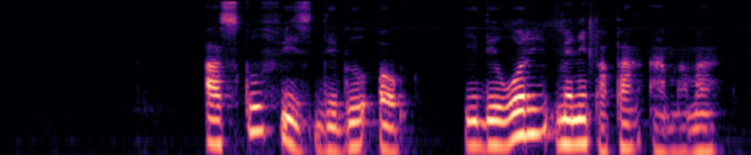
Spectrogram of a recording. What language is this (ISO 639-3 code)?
pcm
